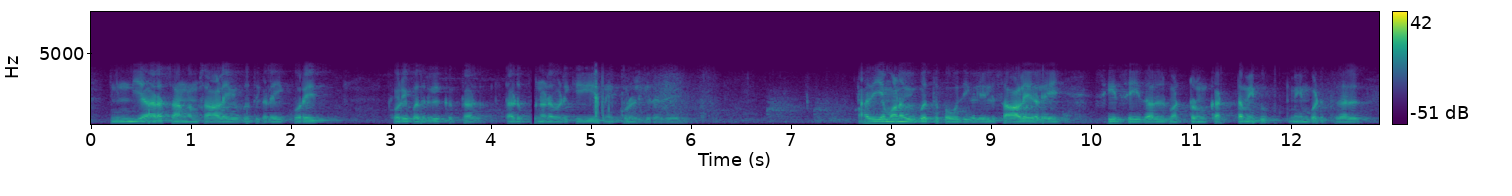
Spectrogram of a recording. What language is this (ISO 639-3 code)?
tam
